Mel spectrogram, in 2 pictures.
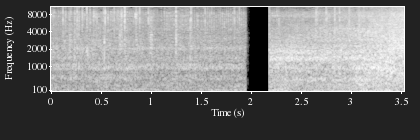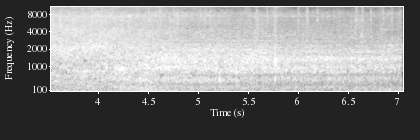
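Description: Wind buffeting the microphone and road and traffic noise while riding a bicycle along a street. The sound cuts out for a moment about two seconds in, then comes back louder with a heavier low rumble.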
